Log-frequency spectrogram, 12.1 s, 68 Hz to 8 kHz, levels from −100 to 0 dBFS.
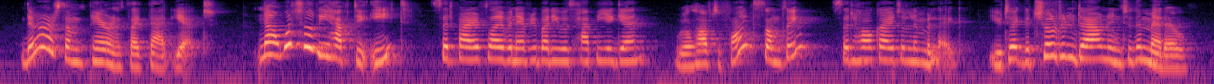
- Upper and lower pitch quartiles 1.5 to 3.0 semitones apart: Yes, average, 2.7 semitones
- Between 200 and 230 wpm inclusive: Yes, fast, 205 wpm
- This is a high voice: Yes, very high, 260 Hz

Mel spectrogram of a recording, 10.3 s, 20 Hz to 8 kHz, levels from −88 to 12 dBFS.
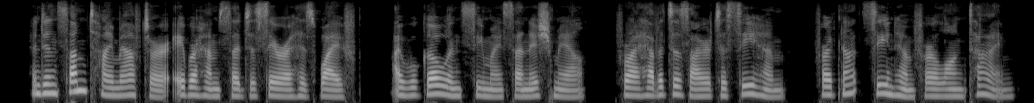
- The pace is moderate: No, fast, 225 wpm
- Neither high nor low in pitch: Yes, medium, 165 Hz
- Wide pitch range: No, average, 3.0 semitones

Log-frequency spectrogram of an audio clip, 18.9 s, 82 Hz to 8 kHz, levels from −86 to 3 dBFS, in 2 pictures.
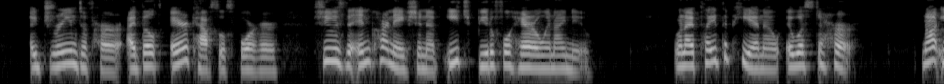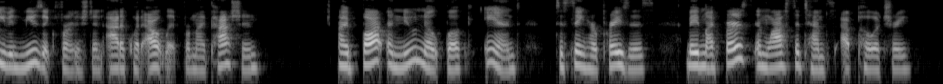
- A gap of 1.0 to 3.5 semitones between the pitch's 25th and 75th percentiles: No, average, 4.0 semitones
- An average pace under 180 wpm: No, average, 185 wpm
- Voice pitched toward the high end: Yes, high, 215 Hz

